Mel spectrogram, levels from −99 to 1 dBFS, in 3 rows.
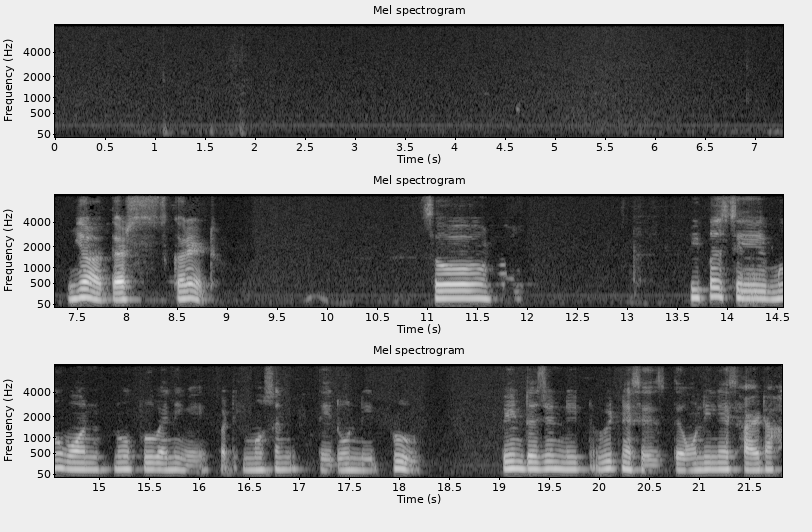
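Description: An echo leak appears from 11.72 to 11.98 s: a faint delayed copy of the speech trails the original by about 297 ms, roughly 20 dB down. The likely cause is a far-end loudspeaker whose echo canceller let part of its microphone pickup through and sent it back.

Background gated by the echo canceller follows at 17.07 to 17.19 s. The room sound dips by about 6 dB for roughly a tenth of a second, because the canceller pulled the microphone down hard while the loudspeaker played, then released it.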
